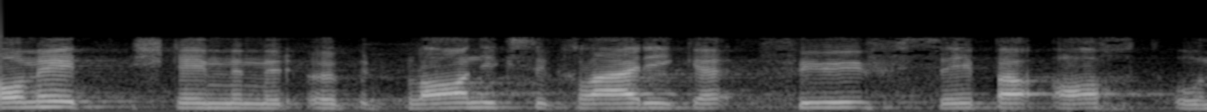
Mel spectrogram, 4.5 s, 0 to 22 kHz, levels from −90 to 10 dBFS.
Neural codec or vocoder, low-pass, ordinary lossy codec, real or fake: none; 5.4 kHz; none; real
